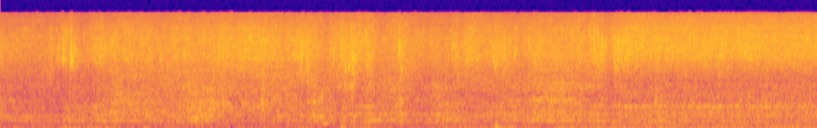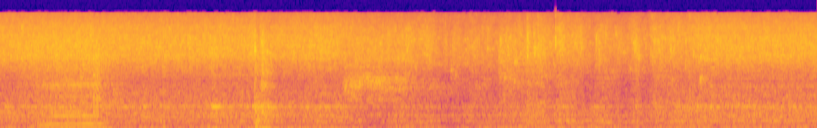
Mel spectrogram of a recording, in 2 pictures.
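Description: Tap water runs steadily into a sink.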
